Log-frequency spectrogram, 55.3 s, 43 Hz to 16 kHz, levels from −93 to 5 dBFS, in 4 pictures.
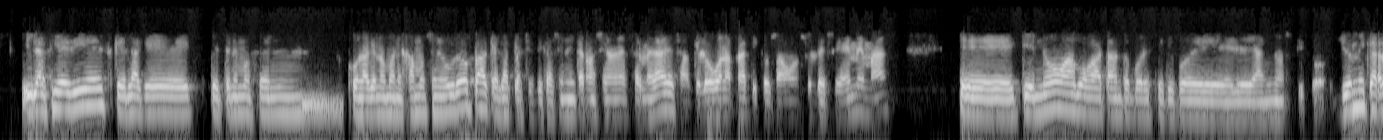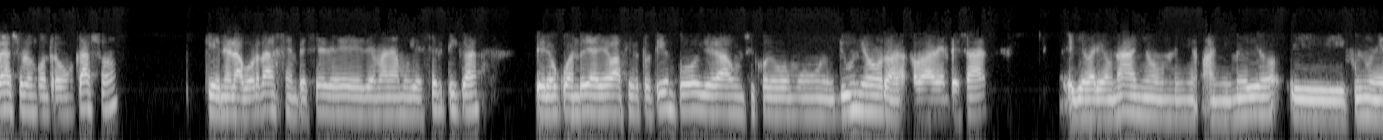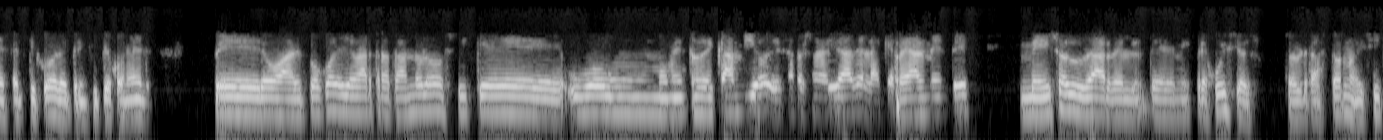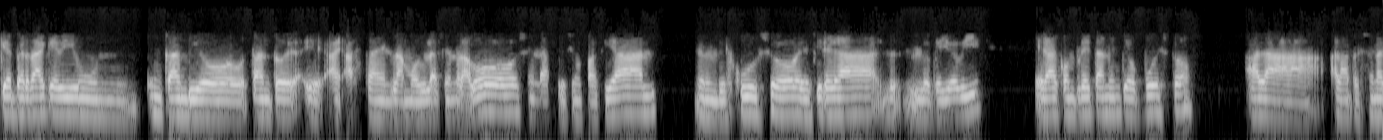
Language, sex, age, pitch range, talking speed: Spanish, male, 20-39, 125-145 Hz, 180 wpm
